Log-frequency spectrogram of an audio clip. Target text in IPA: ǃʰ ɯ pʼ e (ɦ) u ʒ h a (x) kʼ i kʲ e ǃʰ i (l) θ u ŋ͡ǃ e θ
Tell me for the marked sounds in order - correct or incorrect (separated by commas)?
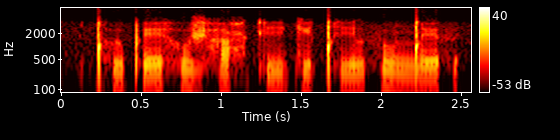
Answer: incorrect, incorrect, correct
